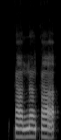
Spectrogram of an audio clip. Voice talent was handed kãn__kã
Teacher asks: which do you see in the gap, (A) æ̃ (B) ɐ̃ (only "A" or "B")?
B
